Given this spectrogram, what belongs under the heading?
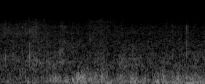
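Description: Strong storm wind gusts steadily outdoors in Oregon, a continuous roaring rush buffeting the microphone, loud and unbroken with no one speaking.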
